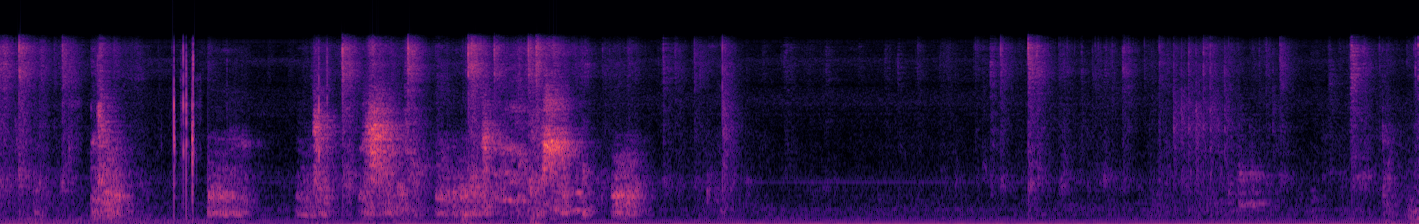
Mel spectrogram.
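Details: A female Bull Terrier play-fights with her pups, giving scattered yips, whimpers and rough growls in irregular bursts; she is bitten on the face and retaliates.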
